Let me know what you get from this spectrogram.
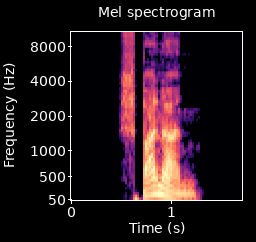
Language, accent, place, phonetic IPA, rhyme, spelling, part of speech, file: German, Germany, Berlin, [ˈʃpanɐn], -anɐn, Spannern, noun, De-Spannern.ogg
- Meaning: dative plural of Spanner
